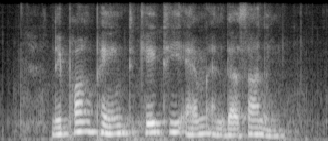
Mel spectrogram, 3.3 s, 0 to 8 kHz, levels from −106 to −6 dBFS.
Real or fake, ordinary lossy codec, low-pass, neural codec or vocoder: fake; none; 7.2 kHz; codec, 16 kHz, 4.8 kbps, FACodec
